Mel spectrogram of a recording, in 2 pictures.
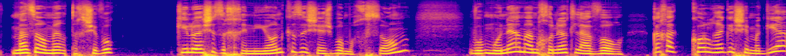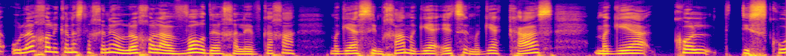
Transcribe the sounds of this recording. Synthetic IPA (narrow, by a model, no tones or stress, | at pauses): mazeo̞me̞ʁtaχʃevu | kiilujeʃezeχinjo̞nkaze̞ʃe̞jeʃbo̞maχso̞m | veumo̞neameameχo̞nijo̞tlaːvo̞ʁ | kaχakʰo̞lʁe̞ɡaʃe̞maɡiaulo̞jaχo̞liːkanesleχinijo̞nulo̞jaχo̞laːvo̞ʁdeʁeχhale̞vkaχa | maɡiasimχamaɡiaʔe̞t͡sevmaɡiakʰasmaɡia | kʰo̞ltiskʰu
